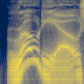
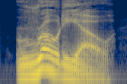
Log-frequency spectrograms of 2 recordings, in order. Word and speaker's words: Rodeo: Rodeo se pronuncia rodeo. Sin embargo, la calle de tiendas más famosa de Beverly Hills, Rodeo Drive, se pronuncia rodeo.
